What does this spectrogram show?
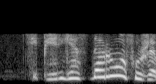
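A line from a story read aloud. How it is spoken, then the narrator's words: Exclamation. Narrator (Russian): воскликнул Эммануэль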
